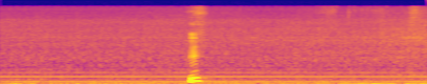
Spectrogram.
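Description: A steady low hum with background hiss, holding a few fixed tones, interrupted about two seconds in by one short spoken 'eung?'.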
